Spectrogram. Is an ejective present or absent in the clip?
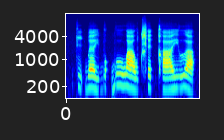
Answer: absent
